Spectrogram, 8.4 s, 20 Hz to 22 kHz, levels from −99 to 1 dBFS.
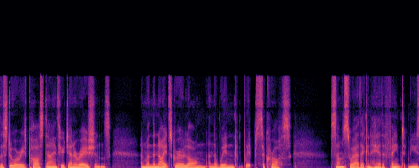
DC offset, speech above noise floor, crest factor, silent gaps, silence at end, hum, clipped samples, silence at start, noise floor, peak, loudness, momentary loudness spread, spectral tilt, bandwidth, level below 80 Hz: under 0.1%; 34 dB; 16 dB; none; 0 s; none; under 0.1%; 0 s; -60 dBFS; -10 dBFS; -27 LUFS; 10 LU; -6.5 dB/octave; 12.5 kHz; -68 dBFS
